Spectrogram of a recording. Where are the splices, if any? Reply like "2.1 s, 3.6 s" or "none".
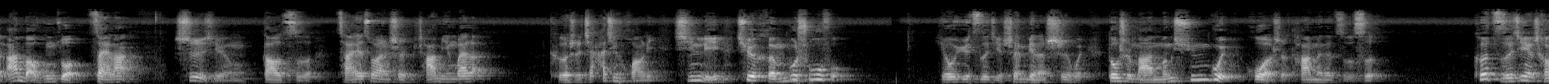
1.6 s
